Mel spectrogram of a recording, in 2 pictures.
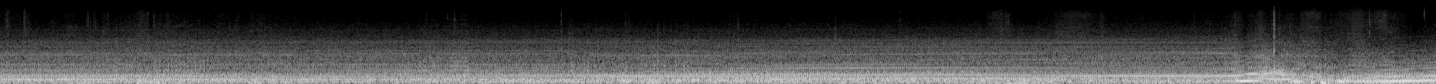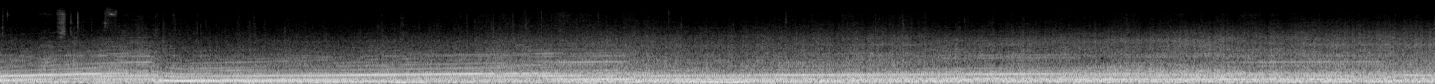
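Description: Twin-turbo V8 of a BMW M5 F10 heard from inside its cabin: a steady, even-pitched cruise, then a sudden switch to full throttle about twelve seconds in, the pitch climbing through the gears with shifts at about sixteen and twenty seconds in.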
